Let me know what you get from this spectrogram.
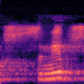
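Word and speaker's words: SNP: pronounce करते हैं बेटा एक्चुअल में एसएनपी इसको हम स्निप्स क्रॉस करते हैं और इसका फुल फॉर्म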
